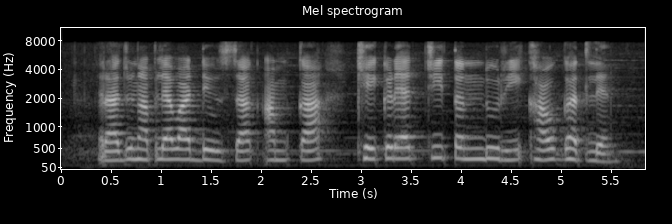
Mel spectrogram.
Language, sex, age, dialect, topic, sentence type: Marathi, female, 46-50, Southern Konkan, agriculture, statement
